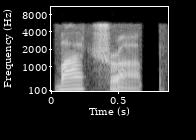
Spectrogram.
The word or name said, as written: Bottrop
